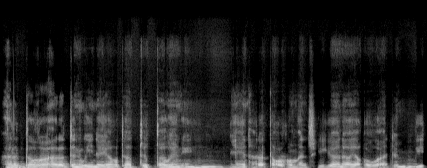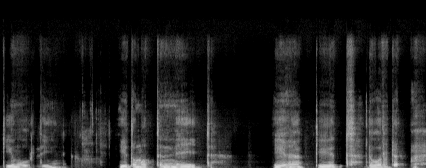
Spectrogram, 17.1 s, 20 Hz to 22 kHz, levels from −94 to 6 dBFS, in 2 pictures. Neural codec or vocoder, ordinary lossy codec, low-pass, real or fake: vocoder, 44.1 kHz, 128 mel bands, Pupu-Vocoder; none; 19.8 kHz; fake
